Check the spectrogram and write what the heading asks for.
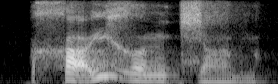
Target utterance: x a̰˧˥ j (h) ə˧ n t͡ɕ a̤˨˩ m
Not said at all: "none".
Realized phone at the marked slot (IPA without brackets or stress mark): ɣ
